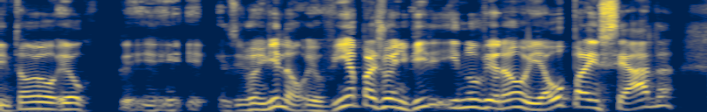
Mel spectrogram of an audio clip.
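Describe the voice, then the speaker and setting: In a very clean recording with a silent background, a man's pitch swings very widely. He talks at a fairly quick pace. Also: hardly any pauses, very even loudness. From Brazil, military family moving around. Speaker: retired army colonel and federal deputy. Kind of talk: podcast interview. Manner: halting, repeats words.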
